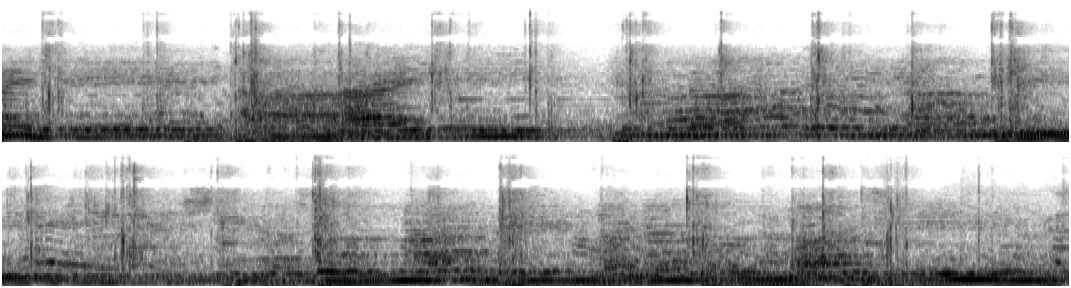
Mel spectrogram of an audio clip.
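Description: A group of voices singing a lively Christian song together over an instrumental accompaniment, with hand clapping on the beat about two or three times a second.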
